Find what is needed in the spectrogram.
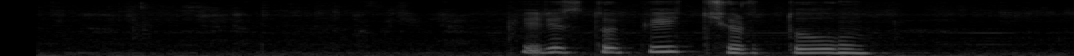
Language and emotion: Russian, sad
